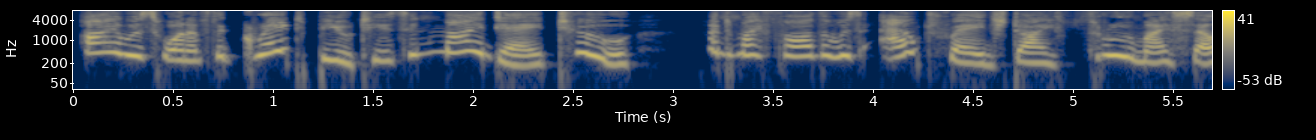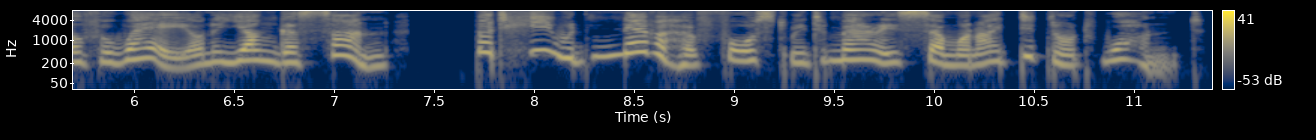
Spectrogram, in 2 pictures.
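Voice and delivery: high-pitched voice of a grand lady; proud aristocratic mother. A narrator's reading. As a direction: play an outspoken dowager, voice lifted high. Narrator voices Lady Helena, the mother.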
